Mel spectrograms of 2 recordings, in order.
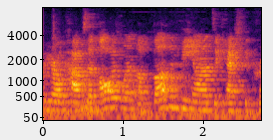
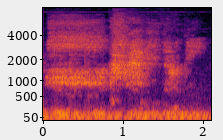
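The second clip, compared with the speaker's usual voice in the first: whispered under the breath; hushed panic; 11 dB quieter, much slower than usual. Acted. Caught by the captain, a panicked whisper to himself.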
